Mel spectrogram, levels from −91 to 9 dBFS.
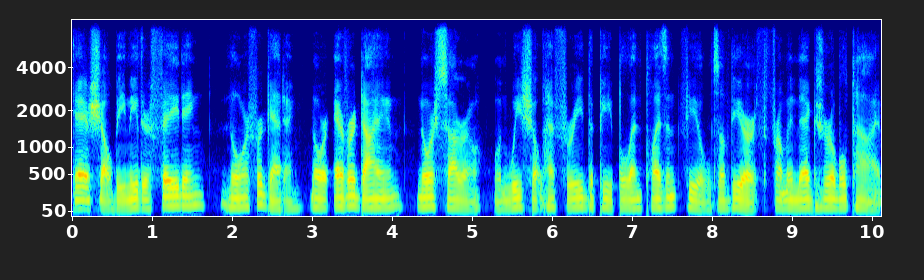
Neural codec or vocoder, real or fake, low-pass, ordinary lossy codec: codec, 16 kHz, 1 kbps, FunCodec, trained on LibriTTS, 50 frames a second; fake; 7.2 kHz; Opus, 32 kbps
